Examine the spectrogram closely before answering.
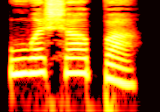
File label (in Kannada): "ಉಃಶಾಪ", Kannada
